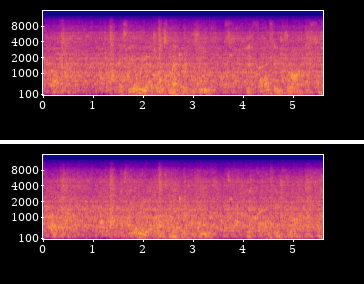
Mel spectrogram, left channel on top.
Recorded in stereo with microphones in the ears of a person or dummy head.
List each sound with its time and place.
0.0 s running water: 30° left (ahead or behind), 1.1 m
1.5 s a man speaking: 55° left (ahead or behind), 0.6 m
